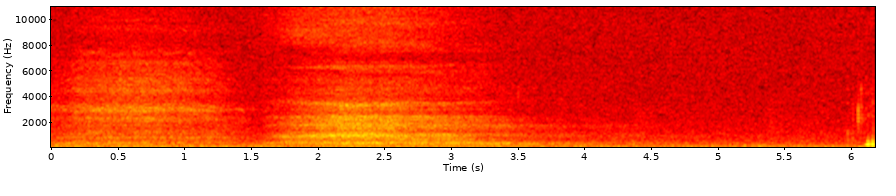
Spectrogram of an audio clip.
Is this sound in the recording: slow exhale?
yes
